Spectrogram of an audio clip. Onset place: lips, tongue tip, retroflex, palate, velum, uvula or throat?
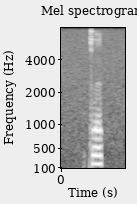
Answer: velum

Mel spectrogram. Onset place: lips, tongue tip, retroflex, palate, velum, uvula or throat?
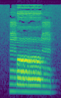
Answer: velum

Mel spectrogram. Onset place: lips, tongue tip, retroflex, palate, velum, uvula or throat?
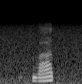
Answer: throat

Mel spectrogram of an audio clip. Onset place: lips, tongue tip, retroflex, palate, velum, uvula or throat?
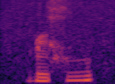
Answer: retroflex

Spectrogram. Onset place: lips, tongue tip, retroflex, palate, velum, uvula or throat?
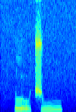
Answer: tongue tip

